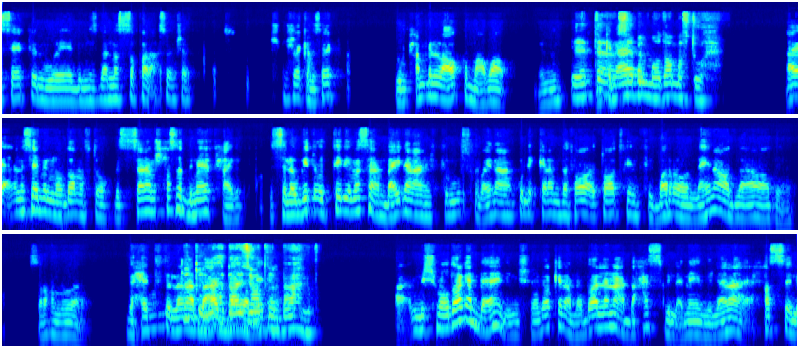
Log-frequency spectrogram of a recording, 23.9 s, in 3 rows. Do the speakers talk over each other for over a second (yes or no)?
yes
